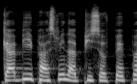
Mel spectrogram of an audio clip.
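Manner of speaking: put-on thick French-accented English. Imitating French dad asking for paper, thick French accent. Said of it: "that's my dad's accent".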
